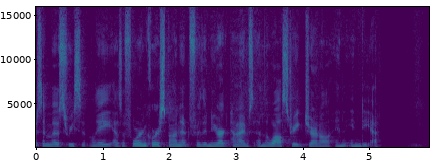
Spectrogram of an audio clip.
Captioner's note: none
